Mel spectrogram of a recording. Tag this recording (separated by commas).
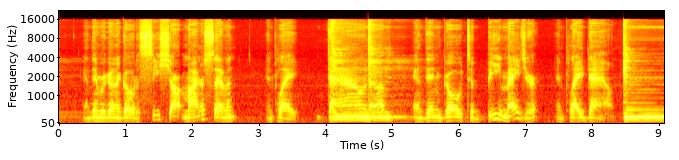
Plucked string instrument, Musical instrument, Electric guitar, Tapping (guitar technique), Guitar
